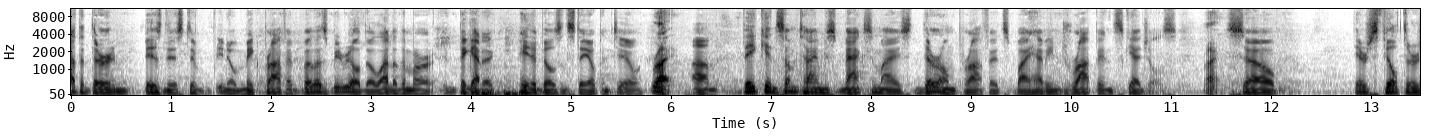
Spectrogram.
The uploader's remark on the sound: Live from SHRM 2022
